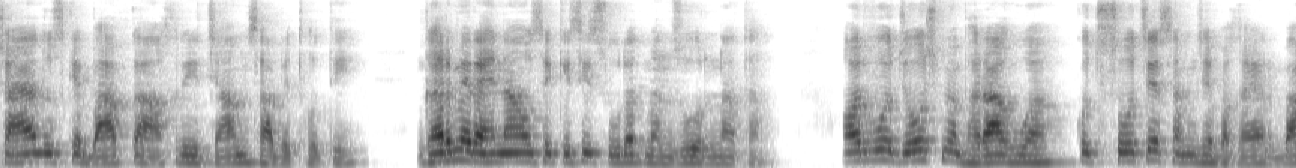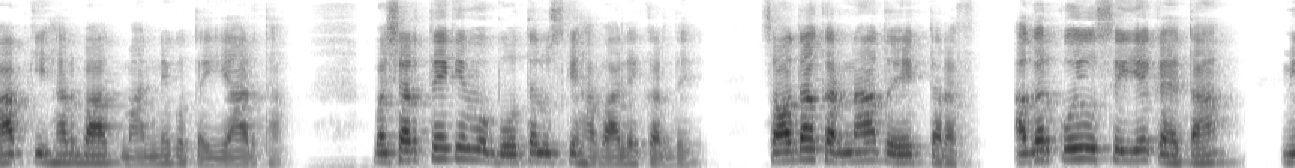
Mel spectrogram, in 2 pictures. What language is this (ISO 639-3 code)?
urd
